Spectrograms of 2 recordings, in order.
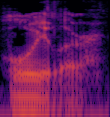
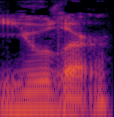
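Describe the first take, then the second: First: The name gets its Swiss pronunciation. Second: The name gets an anglicized reading. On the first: The speaker calls it right. "the pronunciation is actually Euler" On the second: The speaker calls it wrong. "looks like it's pronounced Euler"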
